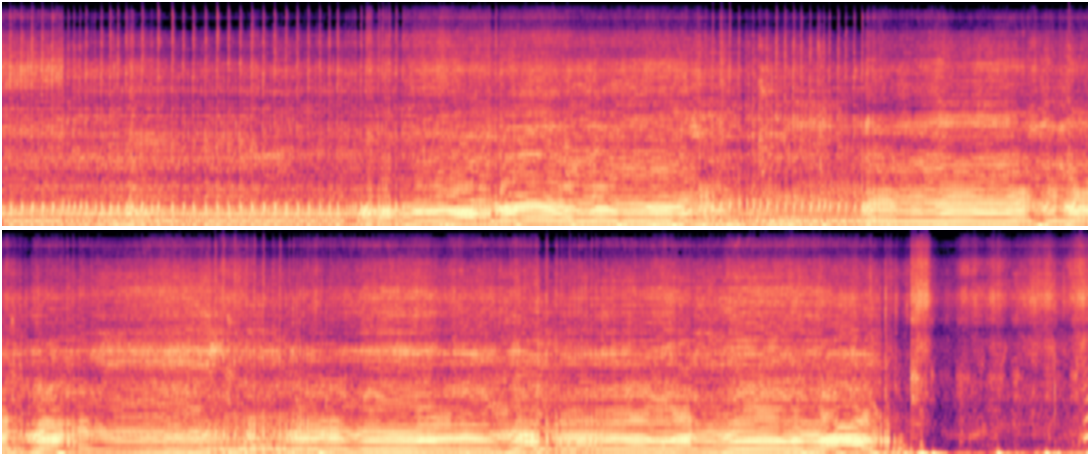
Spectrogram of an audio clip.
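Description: Enduro dirt bike engine heard close up from onboard, pulsing steadily at low revs for about the first five seconds, then revving up and down again and again as the throttle is worked.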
